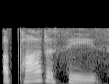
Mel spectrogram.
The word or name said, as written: apodoses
